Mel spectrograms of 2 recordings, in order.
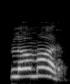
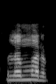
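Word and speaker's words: plumber: एम बी इ आर प्लमर प्लमर आता प्लंबर प्लमर हा शब्द बऱ्याच विद्यार्थ्यांचा चुकतो प्लंबर म्हणतो आपण कारण स्पेलिंग मध्ये बी आहे बी चा उच्चार करतो तर बी चा उच्चार करायचा नाही प्लंबर नळदुरुस्त करणारा करणारा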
